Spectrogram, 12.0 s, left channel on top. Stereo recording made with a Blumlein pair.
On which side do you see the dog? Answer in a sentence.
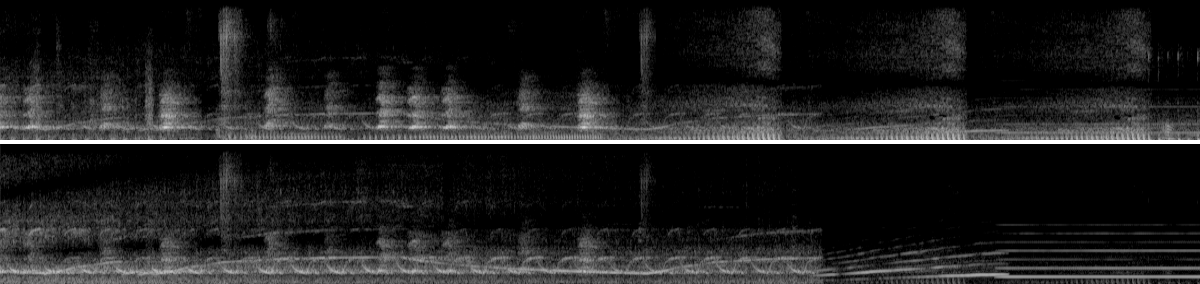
You can hear the dog on the left.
